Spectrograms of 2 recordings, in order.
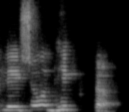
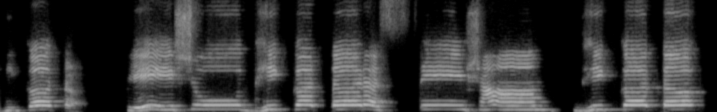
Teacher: Here a very common mistake is we say kleshodhikta. It's not dhikta, it is a full ka sound.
